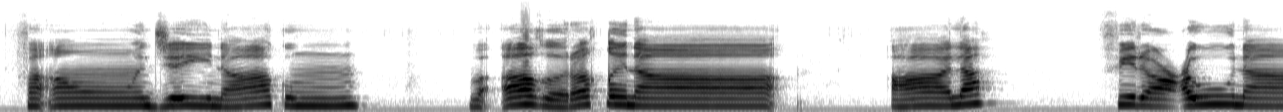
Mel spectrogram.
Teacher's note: نون ساکن کے بعد جیم ہے، حرف اخفا میں سے، تو یہاں پر اخفا کریں گے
